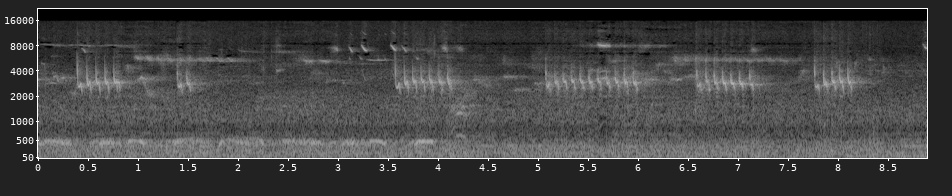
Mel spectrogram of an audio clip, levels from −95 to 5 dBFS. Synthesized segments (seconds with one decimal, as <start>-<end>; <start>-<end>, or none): 0.8-1.7; 2.2-3.0; 4.0-8.0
